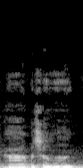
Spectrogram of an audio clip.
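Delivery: high breathy sexy whisper, half sung; little whisper voice. Retold or imitated. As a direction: coo it like a sultry pop singer. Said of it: "have a little whisper voice".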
